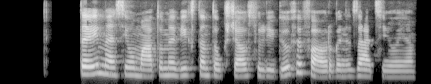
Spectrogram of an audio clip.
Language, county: Lithuanian, Marijampolė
